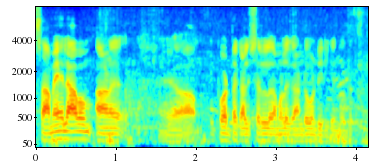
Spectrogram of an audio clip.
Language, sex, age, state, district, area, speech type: Malayalam, male, 30-45, Kerala, Alappuzha, rural, spontaneous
